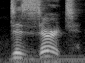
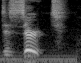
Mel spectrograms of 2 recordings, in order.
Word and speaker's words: dessert: All right, so dessert, the accent at the end, dessert, okay.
